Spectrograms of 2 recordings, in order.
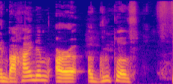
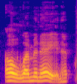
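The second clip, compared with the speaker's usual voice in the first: ordinary talk, nothing marked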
